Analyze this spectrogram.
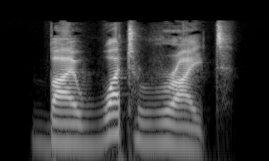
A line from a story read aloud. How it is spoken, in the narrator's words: roared Raffles in a ringing voice, and I never saw his face in such a blaze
